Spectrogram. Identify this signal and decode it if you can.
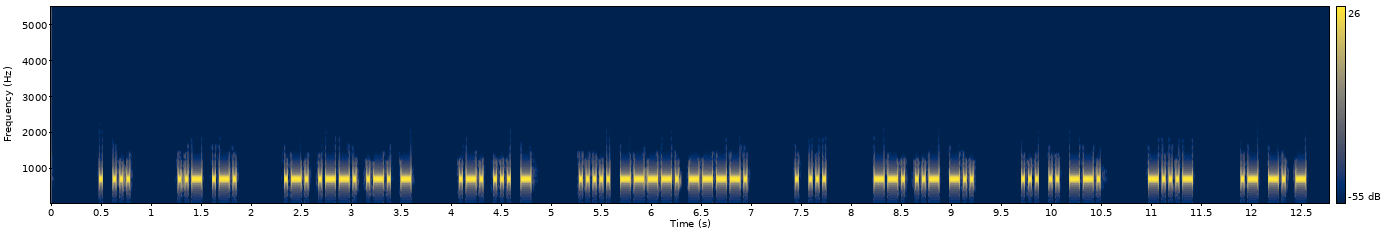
Morse code, heard as a keyed tone, about 35 wpm, 700 Hz. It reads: ES UR RPRT RST 599 ES GUD SIG <BT> ANT
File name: UK MASTER QSOs TRAINING / 35WPM / UK MASTER QSOs 0017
